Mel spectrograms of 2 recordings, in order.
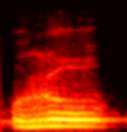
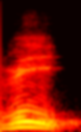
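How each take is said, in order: First: The syllable is said with a u sound. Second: The syllable is said with an i sound. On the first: The speaker calls it right. "So ru ru" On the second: The speaker calls it wrong. "they are pronouncing it uh, ri"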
